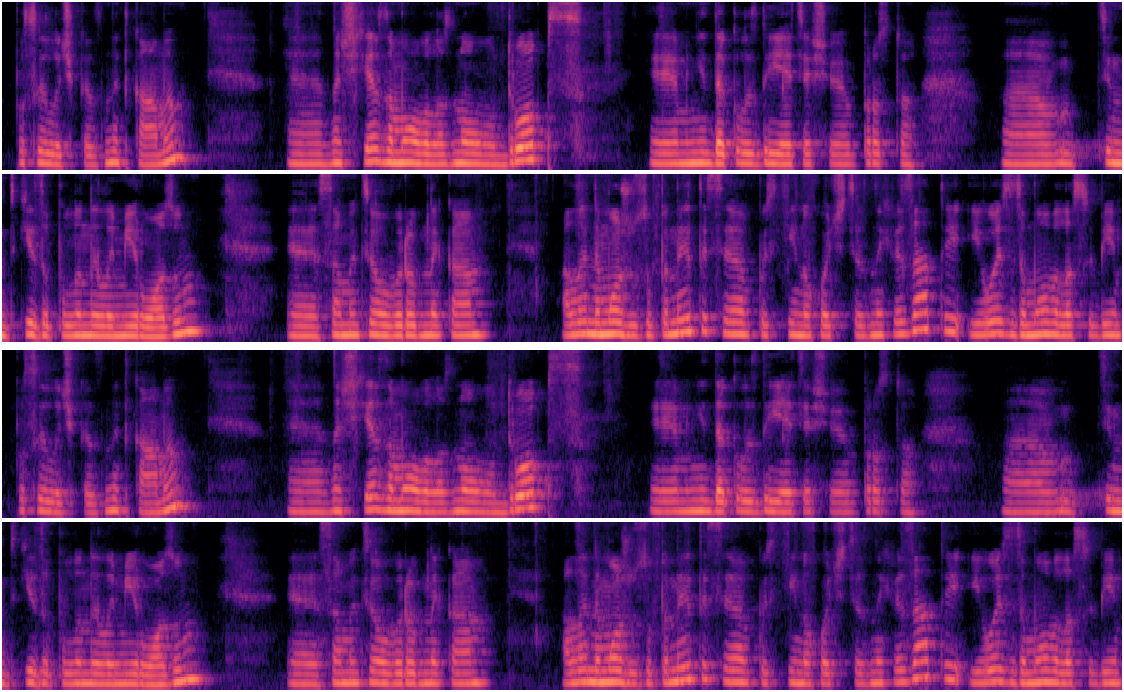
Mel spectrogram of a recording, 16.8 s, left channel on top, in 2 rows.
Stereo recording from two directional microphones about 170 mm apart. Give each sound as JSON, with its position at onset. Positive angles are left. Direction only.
{"t": 0.1, "sound": "speech", "side_deg": 25}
